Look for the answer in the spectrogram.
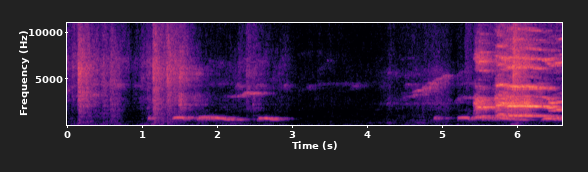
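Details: Spotted dove calling coo, two low three-part cooing phrases separated by a silent pause, mixed with rustling bursts, a brief high whistle and a loud scraping noise near the end.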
